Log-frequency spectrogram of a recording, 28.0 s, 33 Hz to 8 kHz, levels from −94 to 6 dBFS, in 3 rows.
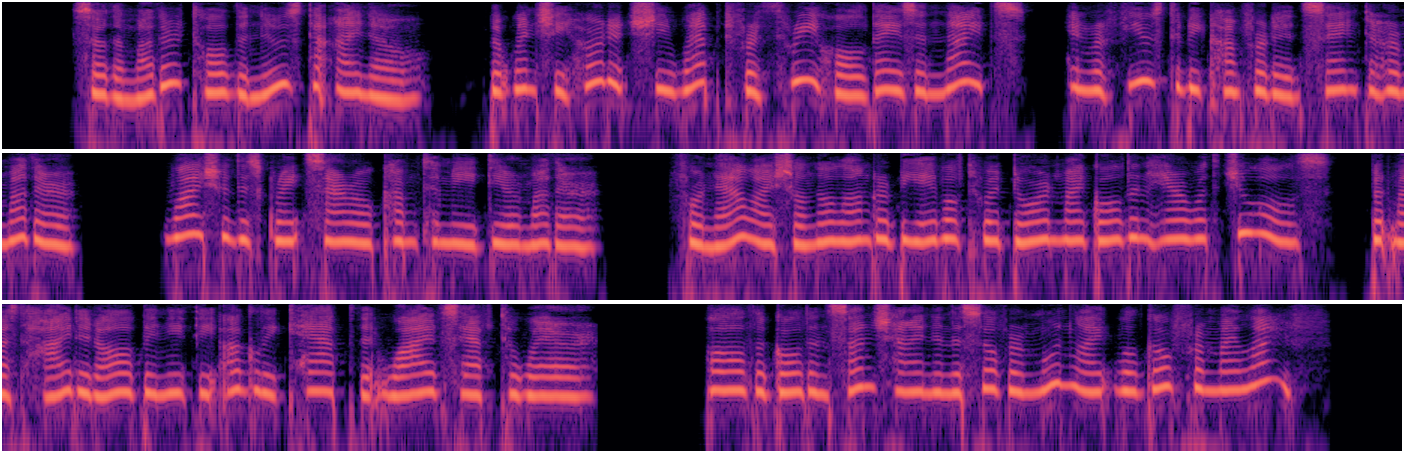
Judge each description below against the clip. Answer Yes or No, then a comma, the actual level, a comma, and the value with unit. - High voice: Yes, very high, 295 Hz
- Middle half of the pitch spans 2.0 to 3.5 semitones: Yes, average, 2.7 semitones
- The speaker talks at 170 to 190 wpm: Yes, average, 175 wpm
